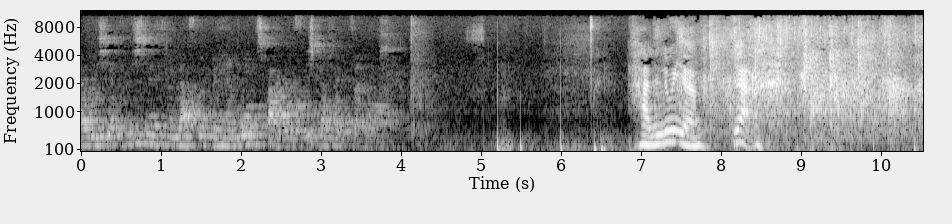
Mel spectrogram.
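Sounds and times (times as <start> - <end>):
speech: 0.2 - 3.9, 7.0 - 8.7
audience applause: 7.5 - 10.5.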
